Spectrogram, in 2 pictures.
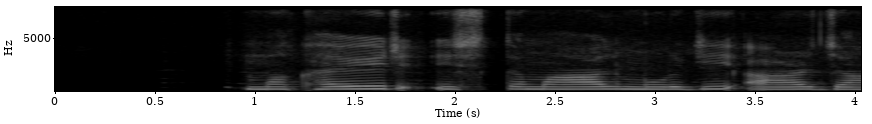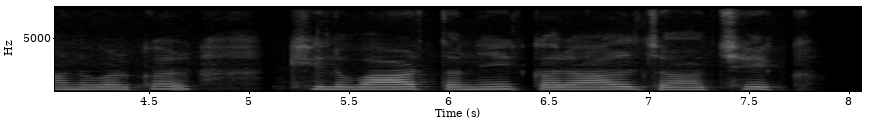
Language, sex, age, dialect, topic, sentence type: Magahi, female, 18-24, Northeastern/Surjapuri, agriculture, statement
